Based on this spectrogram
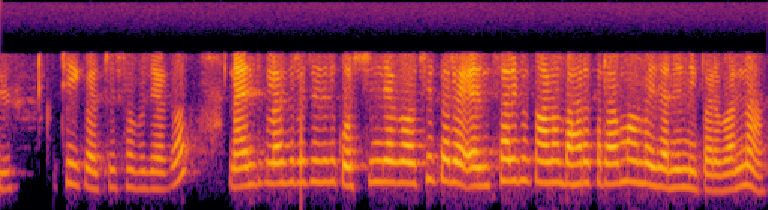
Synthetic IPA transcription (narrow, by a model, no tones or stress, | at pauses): ʈʰiːkət͡ʃʰesəbud͡ʒaɡa | najnt̪ʰklas̬ɾət͡ʃʰed̪inkost͡ʃind͡ʒaɡaot͡ʃʰit̪əɾensaɾbʱikaɽ̃ãbaɦəɾkəɾaʋmãamed͡ʒaninipəɾbannːa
